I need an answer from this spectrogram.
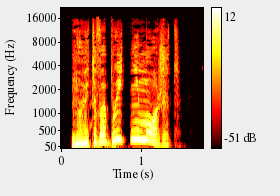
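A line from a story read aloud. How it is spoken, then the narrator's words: Grief-stricken moan. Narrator (Russian): сокрушенно простонала она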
